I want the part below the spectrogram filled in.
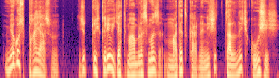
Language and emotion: Kashmiri, disgusted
